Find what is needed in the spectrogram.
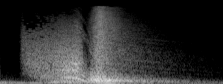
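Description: Whoosh sound effect for an animated logo reveal, sweeping downward in pitch as it swells to a peak about a second in, then fading away.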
